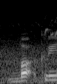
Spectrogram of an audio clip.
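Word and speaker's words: Bulkeley: Buckley is spelled B U L K E L E Y.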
